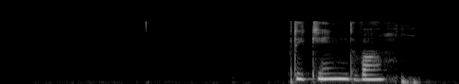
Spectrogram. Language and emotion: Russian, neutral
